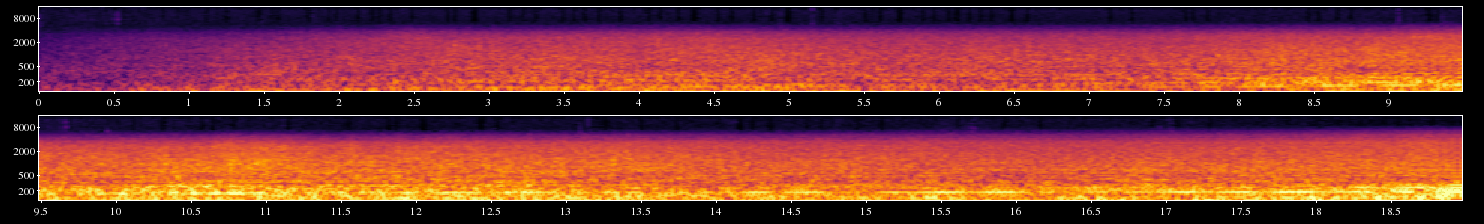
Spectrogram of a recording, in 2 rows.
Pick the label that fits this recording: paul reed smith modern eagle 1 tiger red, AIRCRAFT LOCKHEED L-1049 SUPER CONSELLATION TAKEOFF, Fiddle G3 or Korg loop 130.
AIRCRAFT LOCKHEED L-1049 SUPER CONSELLATION TAKEOFF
